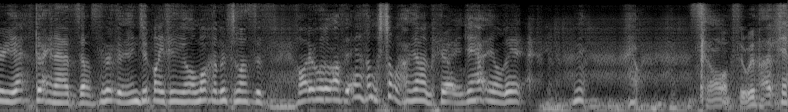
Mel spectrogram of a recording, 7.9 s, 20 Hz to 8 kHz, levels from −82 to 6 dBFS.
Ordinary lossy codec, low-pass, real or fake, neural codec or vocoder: none; 7.2 kHz; fake; codec, 16 kHz, 0.5 kbps, FreqCodec, larger model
